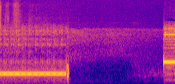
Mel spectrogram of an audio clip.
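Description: Telephone tones while dialling an international number for the US Naval Observatory: a loud, steady electronic tone holds for over a second, cuts off into silence, then a second tone starts.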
